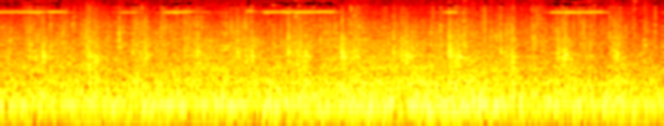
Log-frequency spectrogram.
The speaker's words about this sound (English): The familiar sound of the horses clattering on the cobblestones of the narrow alleys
